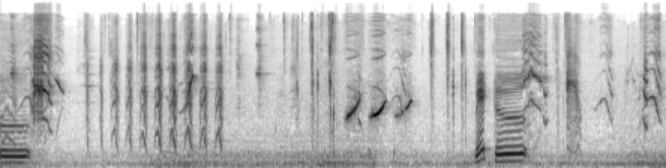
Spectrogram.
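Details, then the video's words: Green ringneck talking parakeet, a pet, giving a lively run of clicks, squawks, swooping whistles and word-like phrases in quick succession, with a rising stepped sound near the end and faint background noise. "Green Ringneck Talking Parrot"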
